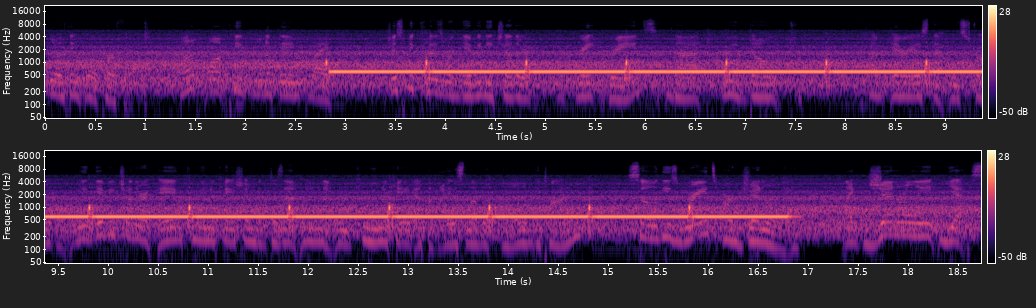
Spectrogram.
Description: Radio time signal (WWV, Colorado), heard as ticks, one a second, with radio static, room echo and speech in English.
